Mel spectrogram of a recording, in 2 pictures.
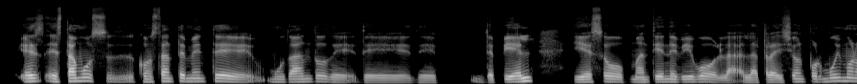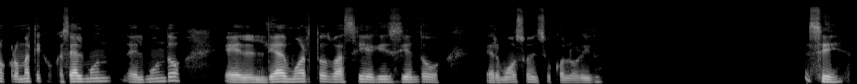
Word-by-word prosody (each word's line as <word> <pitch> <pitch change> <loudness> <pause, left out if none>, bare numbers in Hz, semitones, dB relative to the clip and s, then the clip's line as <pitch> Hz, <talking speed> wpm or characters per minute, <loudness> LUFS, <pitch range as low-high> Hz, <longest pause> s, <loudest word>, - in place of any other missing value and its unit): es 145 +1 +4
estamos 150 - +4 0.3
constantemente 140 -1 +2
mudando 125 +2 -1
de 110 -3 -4
de 105 0 -4
de 100 -1 -5 0.3
de 110 -3 -5
piel, 135 +6 +5 0.4
y 115 -1 +1
eso 120 0 +1
mantiene 120 +2 0
vivo 120 -1 +1
la 105 -1 -2
la 105 -1 0
tradición. 110 +5 -1
Por 130 -1 -3
muy 155 +4 0
monocromático 140 -2 -2
que - - -10
sea 135 - +6
el 135 - +2
mun 145 +2 -5
el 115 -2 -3
mundo, 150 +7 -3 0.4
el 110 -1 +2
Día 125 +3 +6
de 135 - +7
Muertos 130 0 -1
va 125 - +5
a - - -5
seguir 120 -1 -2
siendo 115 0 -3 0.4
hermoso 110 +4 -3
en 110 - -4
su - - -8
colorido. 100 +2 -6 2.0
Sí. 125 -1 +2
125 Hz, 135 wpm, -25 LUFS, 110-135 Hz, 2.0 s, de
